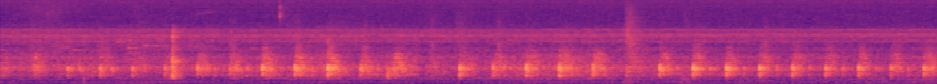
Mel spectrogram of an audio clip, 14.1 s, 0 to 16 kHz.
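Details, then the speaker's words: Fetal heartbeat on Doppler by a midwife at 36 weeks 5 days of pregnancy, baby boy with his back on the mother's left side and kicking during the exam: fast, regular whooshing pulses at about 120–140/min with movement thumps; strong, normal. "when she put the Doppler on he kept kicking her which she kept laughing at but yeah I will win her a clip of listening to his heartbeat here"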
